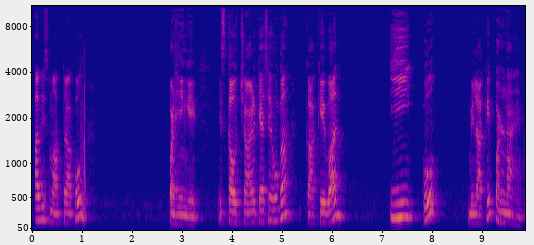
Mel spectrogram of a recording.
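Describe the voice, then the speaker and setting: A man teaching young children to read, sounding out syllables one by one and then calling out each answer higher and louder. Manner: slow, clearly sounds out each syllable, then raises pitch and volume for the answer. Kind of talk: children's Hindi lesson.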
